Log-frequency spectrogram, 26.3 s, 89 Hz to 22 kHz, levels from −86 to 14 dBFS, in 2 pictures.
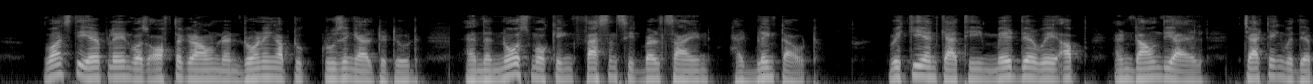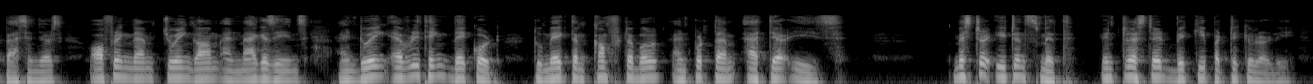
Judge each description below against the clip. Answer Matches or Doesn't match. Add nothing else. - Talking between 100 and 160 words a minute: Matches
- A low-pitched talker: Matches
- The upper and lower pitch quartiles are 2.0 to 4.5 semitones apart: Matches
